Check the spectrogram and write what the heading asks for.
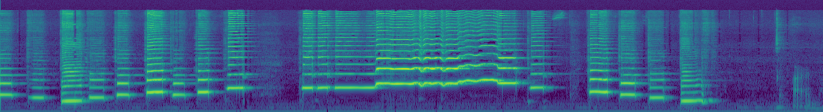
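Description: Xaphoon, a single-reed pocket sax, playing the notes of a G major arpeggio, G, B and D, as short separate notes up and down its range. Midway a long held note steps up a third and then bends upward in pitch. More short notes follow, and the playing stops about a second before the end.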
